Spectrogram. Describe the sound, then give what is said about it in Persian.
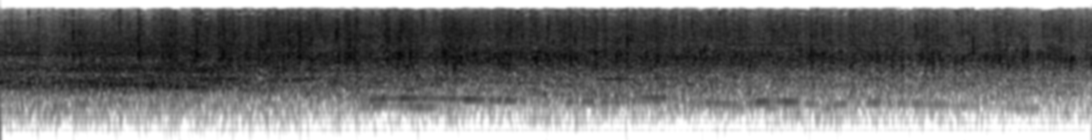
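Audience applause at a gathering: loud, dense crowd clapping that stays strong and continuous for several seconds. “بازم دست زدیم، که دست نزند اول نشد.”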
